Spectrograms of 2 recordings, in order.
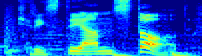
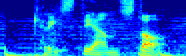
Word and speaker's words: Kristianstad: It's due to dialects and so on and this is the pronunciation that got spread throughout the country. So this is the real pronunciation. No one says Kristianstad.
